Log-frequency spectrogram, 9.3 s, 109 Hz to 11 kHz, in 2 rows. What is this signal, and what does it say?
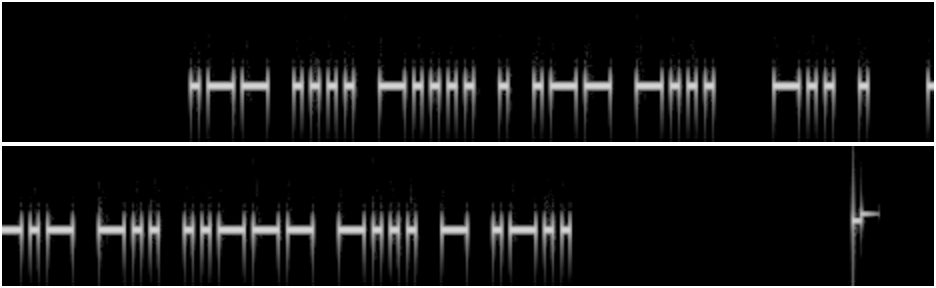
Morse code, heard as a keyed tone, about 28 wpm, 700 Hz. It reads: WH6EWB DE KD2BTL
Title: USA Callsign DE Callsign - 6 Characters - 28wpm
